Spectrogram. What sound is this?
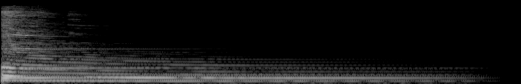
Sound effects > Other
TOONBoing-Samsung Galaxy Smartphone, CU Guitar, Boing, Down Nicholas Judy TDC
A guitar boing down.
boing, Phone-recording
